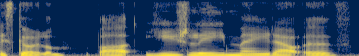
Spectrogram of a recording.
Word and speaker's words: golem: And I think it is pronounced golem because it's spelt G-O-L-E-M rather than Gollum, which is kind of what most people will use to like refer to it, which is obviously the character from Lord of the Rings, spelled G-O-L-L-U-M.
